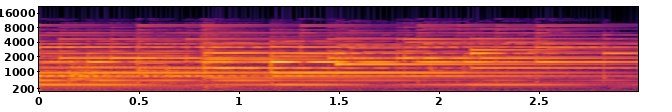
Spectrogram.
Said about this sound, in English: When I was called with the offer to have the Earth play the bells at Berkeley, I couldn't resist.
